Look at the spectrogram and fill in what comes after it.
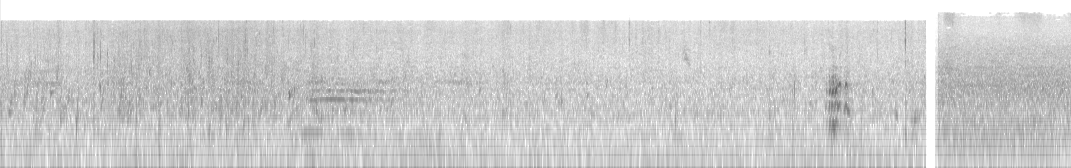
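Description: Small waves washing softly onto a sandy beach, with a faint short bird call about three seconds in and a louder, brief one shortly before the end of the beach sound. A little after nine seconds the sound cuts abruptly to a steady hiss.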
